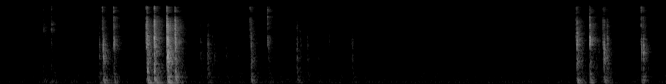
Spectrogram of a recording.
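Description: Fingertips type on the clicky keys of a backlit black plastic mechanical keyboard, producing a dozen sharp, bright clacks in short irregular bursts. A pause of about two seconds separates the early bursts from a final quick flurry. Each click is crisp, with almost no low end, and dies away almost instantly.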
